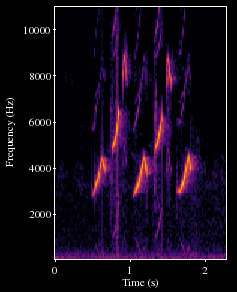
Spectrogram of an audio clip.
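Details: Cinereous tit singing in chatty full voice, its song described as varied and long-running: five or six sharp upslurred whistles alternate high and slightly higher, delivered rapidly with short gaps, crisp against a quiet background.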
